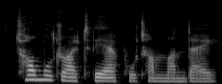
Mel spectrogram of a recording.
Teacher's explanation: I've just read that in a very neutral tone of voice without any sentence stress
